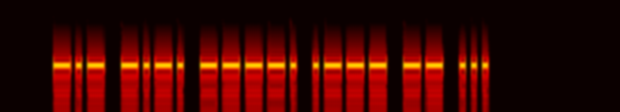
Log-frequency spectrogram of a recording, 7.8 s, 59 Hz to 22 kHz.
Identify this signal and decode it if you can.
Morse code, heard as a keyed tone, about 17 wpm, 700 Hz. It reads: KC9JMS
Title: USA Call Signs - 6 Characters - Repeated 2x - 17wpm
